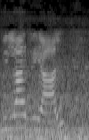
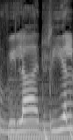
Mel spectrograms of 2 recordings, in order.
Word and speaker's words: Vila Real: कैसा है मठरी स्टाइल इंग्लिश में अगर हम विला रियाल को प्रोनाउंस करें तो विला रियल बनता है लेकिन पुर्तगीज में ए को आप बोलते हैं जिसकी वजह से विला रियाल बोलते हैं बहुत सारे लोग इस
